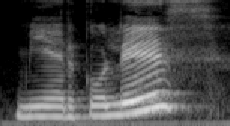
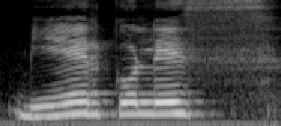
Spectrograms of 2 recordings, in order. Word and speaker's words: miércoles: Miércoles, acento en la primera letra E. Miércoles.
